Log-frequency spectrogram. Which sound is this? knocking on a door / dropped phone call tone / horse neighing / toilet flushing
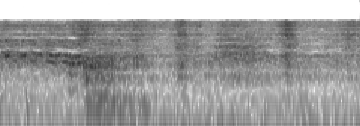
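horse neighing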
